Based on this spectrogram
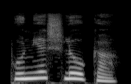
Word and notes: ಪುಣ್ಯಶ್ಲೋಕ: puṇya ślōka

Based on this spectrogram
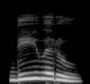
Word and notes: ದೀವರು: Kannada

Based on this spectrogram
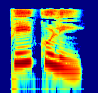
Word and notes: ಪಾಕಳ: pāk`ḷa; Kannada

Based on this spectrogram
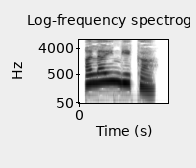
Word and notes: ಅಲೈಂಗಿಕ: alaiŋgika

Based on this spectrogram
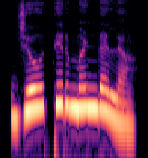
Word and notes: ಜ್ಯೋತಿರ್ಮಂಡಲ: kannada

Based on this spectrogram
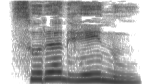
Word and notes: ಸಿರಿದಿನ: siri dina

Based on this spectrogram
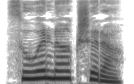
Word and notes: ಸ್ವರ್ಣಕ್ಷೀರಿ: svarṇa kṣīri

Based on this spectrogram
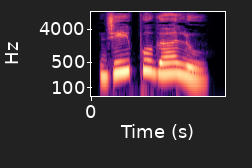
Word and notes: ಝಾಪುಗಾಲು: jhāpugālu

